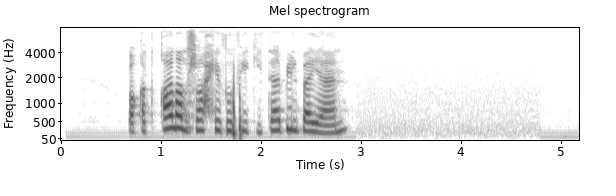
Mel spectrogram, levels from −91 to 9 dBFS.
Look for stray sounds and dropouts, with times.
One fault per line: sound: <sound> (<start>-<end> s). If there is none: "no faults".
no faults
